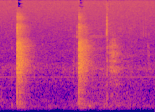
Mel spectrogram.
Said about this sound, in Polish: Znowu skrzypią nam nad głową. Ale pewnie już jesteście z nimi zaprzyjaźnieni.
